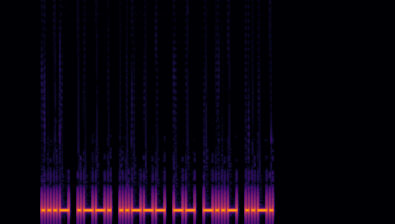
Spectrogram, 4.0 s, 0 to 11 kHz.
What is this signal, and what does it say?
Morse code, heard as a keyed tone, about 40 wpm, 700 Hz. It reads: VP2MXF
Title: Call Signs Repeated 3x - 40wpm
